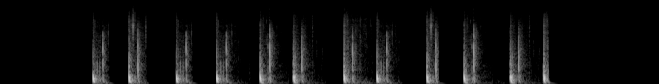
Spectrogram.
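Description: Quick footsteps tap along a pavement.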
